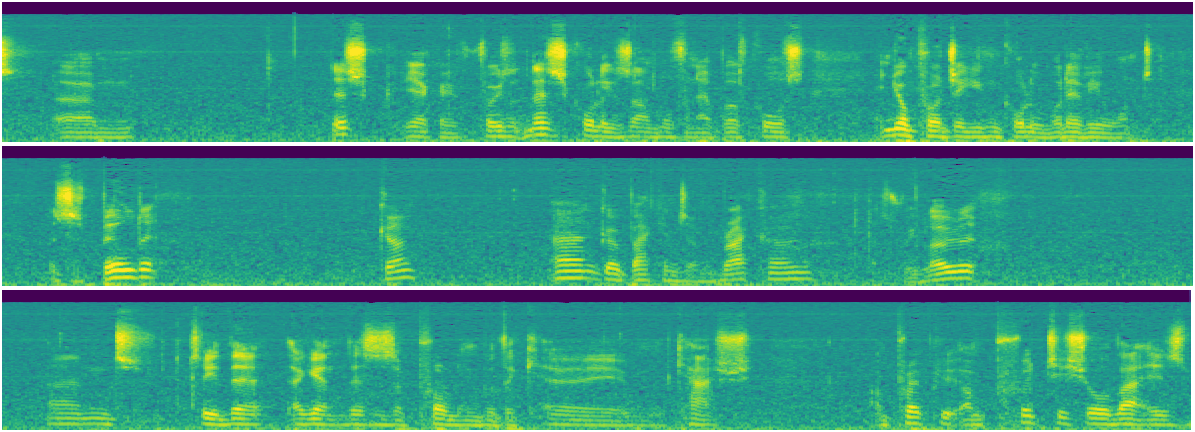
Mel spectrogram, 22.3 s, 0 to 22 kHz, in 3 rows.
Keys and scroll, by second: 12.3 shift+F10, 21.5 shift+F10.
